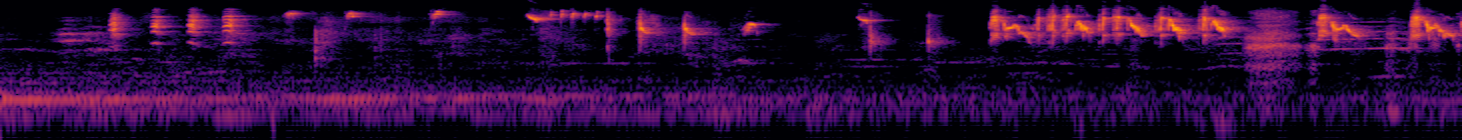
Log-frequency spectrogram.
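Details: Long-tailed shrike, a bird able to imitate some forty other species, singing a varied medley: scattered thin whistles and chips, then a fast scratchy chattering run and shrill rising notes, over a low steady hum.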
